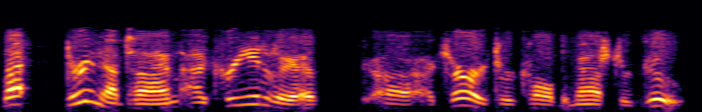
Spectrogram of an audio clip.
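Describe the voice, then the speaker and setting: An older man hosting a radio show, reading aloud and commenting informally in a deliberate storyteller's manner. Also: medium pitch, very animated, husky, no room sound. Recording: narrow phone-like line, dry.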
